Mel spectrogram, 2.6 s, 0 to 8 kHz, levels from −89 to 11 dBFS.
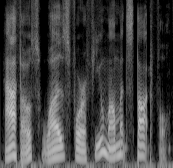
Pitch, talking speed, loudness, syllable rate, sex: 130 Hz, 160 wpm, -20 LUFS, 4.3 syllables/s, male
